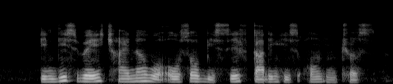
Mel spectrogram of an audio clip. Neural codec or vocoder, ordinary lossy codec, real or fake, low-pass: codec, 16 kHz, 8 kbps, FreqCodec, smaller model; none; fake; 7.2 kHz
